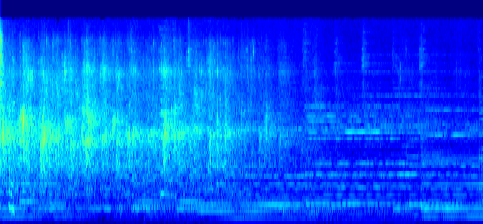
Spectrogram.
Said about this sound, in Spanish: Así que los hermanos no son rebeldes sin causas, nada más nos ayudaron para la ejemplificar. ¿Por qué les damos un aplauso?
